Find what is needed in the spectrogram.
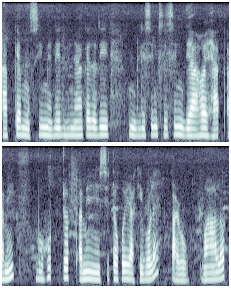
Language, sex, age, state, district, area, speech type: Assamese, female, 45-60, Assam, Dibrugarh, rural, spontaneous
